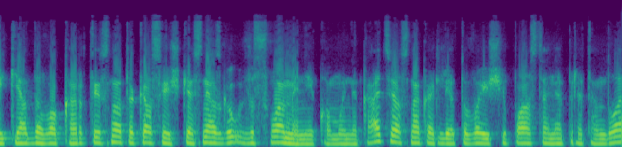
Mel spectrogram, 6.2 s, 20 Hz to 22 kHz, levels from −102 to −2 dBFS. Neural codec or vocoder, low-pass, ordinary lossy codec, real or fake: none; 14.4 kHz; MP3, 64 kbps; real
